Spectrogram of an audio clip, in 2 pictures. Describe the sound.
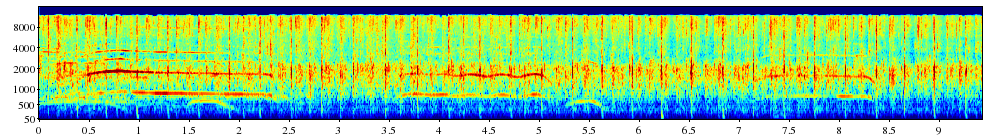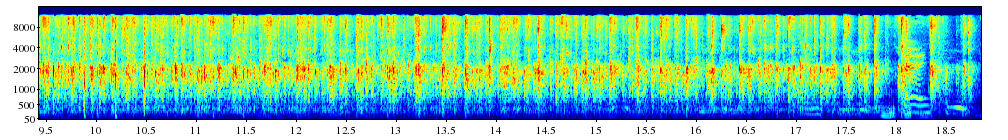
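An audience breaks into sustained, dense applause that holds steady for the whole stretch, with faint whoops and raised voices rising over the clapping early on.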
